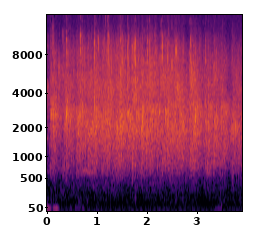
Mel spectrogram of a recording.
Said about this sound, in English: Thank you for that golf clap. Come on, let's get a man clap up in this.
